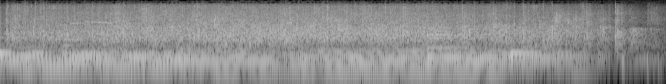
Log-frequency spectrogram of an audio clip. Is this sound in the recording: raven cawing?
no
